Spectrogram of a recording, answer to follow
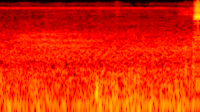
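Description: Quiet outdoor background between spoken phrases: a steady low rumble with a faint hiss above it.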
